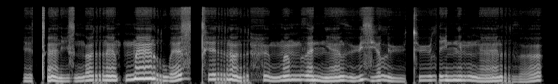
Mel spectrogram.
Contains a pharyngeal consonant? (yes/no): no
